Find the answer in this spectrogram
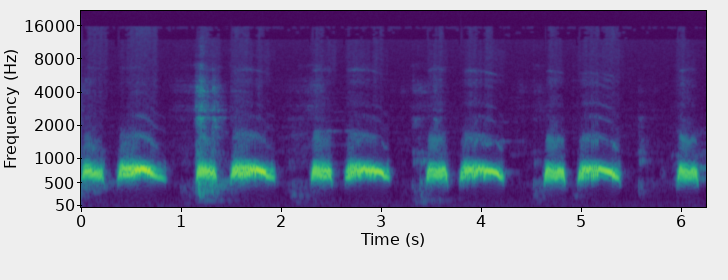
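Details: Decoy dove steadily calling in wild birds, repeating a two-part coo about once a second, a short note followed by a longer wavering one, with small clicks between.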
